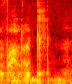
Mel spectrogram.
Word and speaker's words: Valhöll: Or Valhöll, how you say it or you would say it in Icelandic.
